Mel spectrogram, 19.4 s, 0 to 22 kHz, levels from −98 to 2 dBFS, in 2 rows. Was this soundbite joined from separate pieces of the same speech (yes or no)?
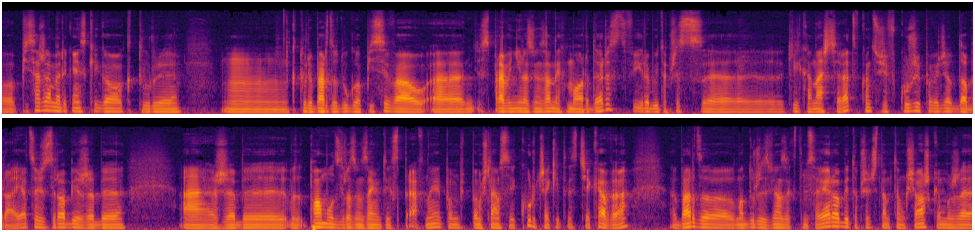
no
